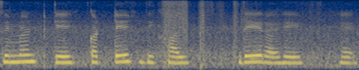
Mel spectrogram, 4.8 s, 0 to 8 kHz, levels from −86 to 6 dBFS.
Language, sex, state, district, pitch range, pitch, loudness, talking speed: Hindi, female, Madhya Pradesh, Dhar, 215-240 Hz, 225 Hz, -14 LUFS, 90 wpm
